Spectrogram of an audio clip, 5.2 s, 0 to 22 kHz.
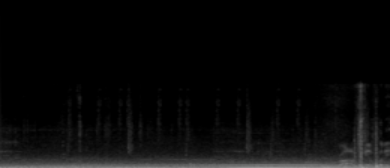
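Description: The diesel engine of a Mercedes X-Class 250d 4MATIC pickup hums steadily from inside the cab as it pulls away, with a low drone that swells slightly midway and light clicks near the end.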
